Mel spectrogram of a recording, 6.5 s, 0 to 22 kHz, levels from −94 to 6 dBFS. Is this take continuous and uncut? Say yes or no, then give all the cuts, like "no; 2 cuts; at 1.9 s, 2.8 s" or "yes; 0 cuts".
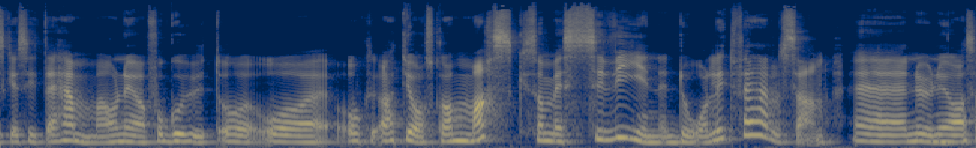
no; 1 cut; at 5.6 s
